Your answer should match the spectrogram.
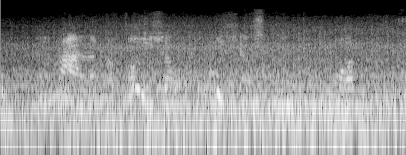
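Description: A vehicle engine running steadily at idle, a continuous low rumble, with faint murmured voices over it.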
